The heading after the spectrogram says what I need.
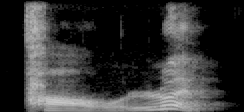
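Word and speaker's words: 讨论: OK，讨论讨 the third tone. Okay, the third tone. 了问论 the fourth tone, fourth tone 讨论 it means to discuss something.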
